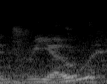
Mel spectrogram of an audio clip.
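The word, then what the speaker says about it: Drillaud: I'm using the Drio, is how it's pronounced.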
